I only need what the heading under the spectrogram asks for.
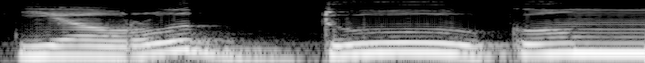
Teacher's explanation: را پہ پیش ہے تو را کو پر پڑھیں گے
